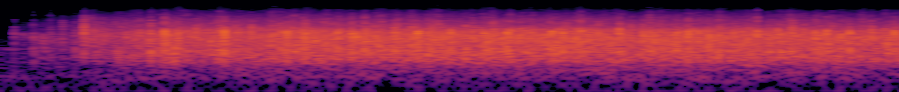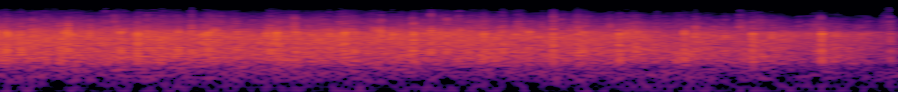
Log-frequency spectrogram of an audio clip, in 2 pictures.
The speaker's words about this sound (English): If you're with me on that, would you clap?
